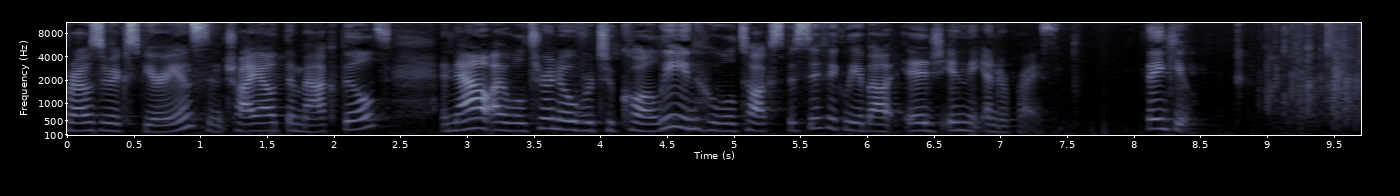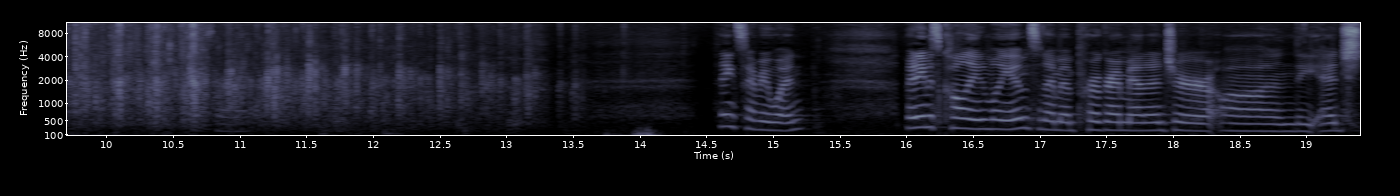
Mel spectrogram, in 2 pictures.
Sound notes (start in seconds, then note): 11.8 applause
